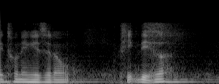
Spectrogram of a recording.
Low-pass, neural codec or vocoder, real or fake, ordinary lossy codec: 7.2 kHz; codec, 16 kHz in and 24 kHz out, 0.9 kbps, LongCat-Audio-Codec, four codebook decoder; fake; none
